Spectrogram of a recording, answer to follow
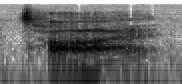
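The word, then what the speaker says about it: ถ่าย: And these two together make like a long I sound. So this is Thai, which means to take, as in a photo or a video.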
